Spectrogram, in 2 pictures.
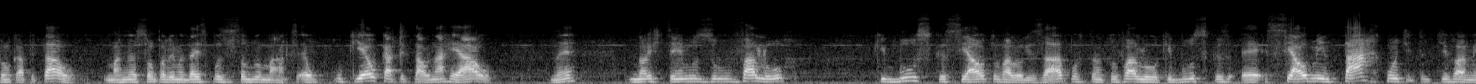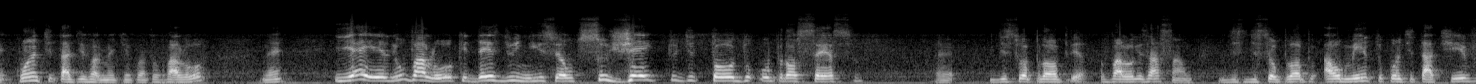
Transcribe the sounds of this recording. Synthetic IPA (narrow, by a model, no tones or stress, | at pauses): kɐ̃kapit̪aw | nmɐznɐ̃w̃ɛsɔʊpɾɔblẽmɐd̪ɐispozisɐ̃w̃d̪ʊmaɾksɛʊʊkɪɛʊkapit̪awnɐɦeaw | nɛ | nɔst̪ẽmʊzʊvaloɾ | kɪbuskɐsɪawt̪ʊvaloɾizaɾpoɾt̪ɐ̃nt̪ʊːvaloɾkɪbuskɐɛsɪawmẽnt̪aɾkwɐ̃t͡ʃit̪at͡ʃivɐmẽkwɐ̃t͡ʃit̪at͡ʃivɐmẽt͡ʃɪẽkwɐ̃nt̪ʊvaloɾ | nɛ | iɛelɪʊvaloɾkɪd̪ejzd̪ʊinisjʊɛʊsuʒejt̪ʊd͡ʒɪt̪od̪ʊʔʊpɾosɛsʊ | ɛ | d͡ʒɪsuɐpɾɔpɾiɐ̰valoɾizasɐ̰̃w̃ | ɪd͡ʒɪsewpɾɔpɾjʊʔawmẽnt̪ʊkwɐ̃nt͡ʃit̪at͡ʃivʊ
